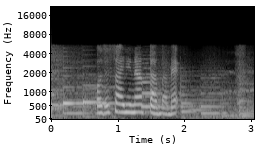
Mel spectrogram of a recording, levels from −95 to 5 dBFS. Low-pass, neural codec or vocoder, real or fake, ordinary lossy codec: 5.4 kHz; codec, 16 kHz, 1 kbps, X-Codec, HuBERT features, trained on balanced general audio; fake; none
